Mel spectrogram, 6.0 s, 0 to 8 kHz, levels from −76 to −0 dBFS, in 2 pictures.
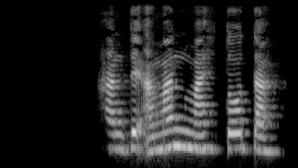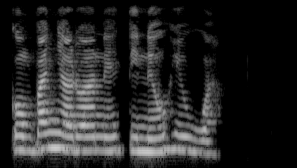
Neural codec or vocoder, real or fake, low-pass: none; real; 7.2 kHz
